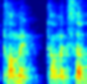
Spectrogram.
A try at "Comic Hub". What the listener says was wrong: Comic Hub. There's no S.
